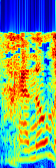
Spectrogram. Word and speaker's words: GNOME: GNOME. – Did you know that the Spanish pronounce it Genome? – Genome!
